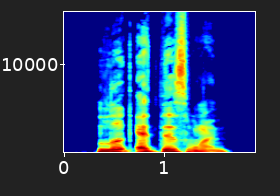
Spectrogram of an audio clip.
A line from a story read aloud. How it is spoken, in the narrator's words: Rochelle said with a cackle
